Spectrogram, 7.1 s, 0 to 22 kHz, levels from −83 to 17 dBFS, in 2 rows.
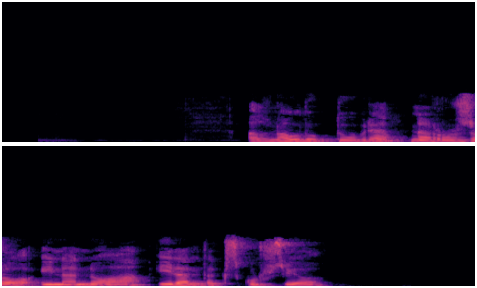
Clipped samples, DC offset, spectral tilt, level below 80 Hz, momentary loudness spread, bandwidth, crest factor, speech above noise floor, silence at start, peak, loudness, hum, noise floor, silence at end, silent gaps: under 0.1%; under 0.1%; -4.5 dB/octave; -68 dBFS; 8 LU; 8.2 kHz; 20 dB; 61 dB; 1.85 s; -6 dBFS; -25 LUFS; none; -85 dBFS; 1.15 s; none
